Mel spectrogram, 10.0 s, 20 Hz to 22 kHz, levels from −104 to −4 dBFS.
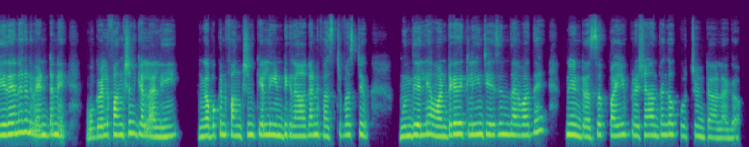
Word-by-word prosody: ఏదైనా 285 +4 +5
గానీ 320 -1 +2
వెంటనే, 270 +1 +1 0.4
ఒకవేళ 235 +5 +1
ఫంక్షన్‌కెళ్లాలి. 265 -5 +2 0.5
గముక్కున 255 +3 +2
ఫంక్షన్‌కెళ్ళి 265 +2 +1
ఇంటికి 255 0 -1
రాగానే 260 +2 +1
ఫస్ట్ 240 +3 -5
ఫస్ట్ 270 +1 -2 0.5
ముందెళ్లి 255 +3 +2
ఆ - - +2
వంటగది 265 +4 +5
క్లీన్ 275 +1 +1
చేసిన 275 +1 0
తర్వాతే 260 +7 0 0.4
నేను 265 -2 +3
డ్రెస్ 230 +3 -1
అప్ 260 -1 -2
అయి 265 +2 -1
ప్రశాంతంగా 260 +2 -1
కూర్చుంటా 230 -2 -6
అలాగా. 195 +1 -6
260 Hz, 145 wpm, -22 LUFS, 245-270 Hz, 0.5 s, ఏదైనా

